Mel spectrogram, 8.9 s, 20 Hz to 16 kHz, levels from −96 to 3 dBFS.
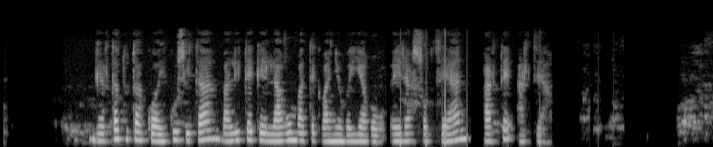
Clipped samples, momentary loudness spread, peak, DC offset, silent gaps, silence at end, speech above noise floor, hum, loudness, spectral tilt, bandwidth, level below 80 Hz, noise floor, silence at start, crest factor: under 0.1%; 14 LU; -10 dBFS; under 0.1%; 5.89-6.03 s, 6.96-7.24 s, 7.81-8.45 s; 0.05 s; 26 dB; none; -28 LUFS; -7.5 dB/octave; 7.6 kHz; -66 dBFS; -54 dBFS; 0.8 s; 20 dB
